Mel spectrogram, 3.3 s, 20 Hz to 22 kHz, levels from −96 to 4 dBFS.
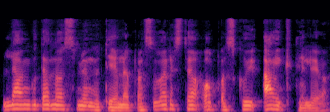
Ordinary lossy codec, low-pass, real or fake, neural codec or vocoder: MP3, 64 kbps; 10.8 kHz; fake; codec, 24 kHz, 3 kbps, HILCodec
